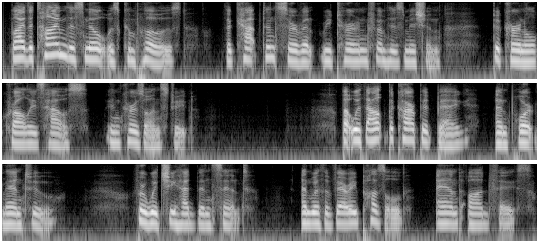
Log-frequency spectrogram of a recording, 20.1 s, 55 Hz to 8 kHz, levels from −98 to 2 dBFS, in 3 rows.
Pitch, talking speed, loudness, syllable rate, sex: 175 Hz, 125 wpm, -20 LUFS, 4.1 syllables/s, female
